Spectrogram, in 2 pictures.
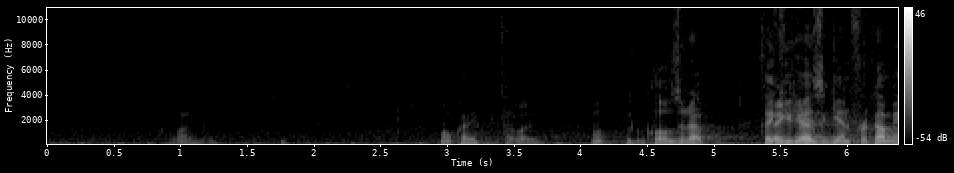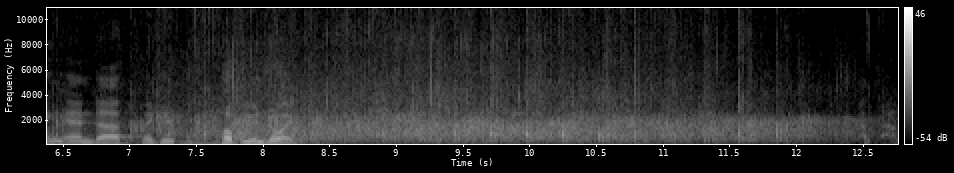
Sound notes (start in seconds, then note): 8.5 audience applauding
